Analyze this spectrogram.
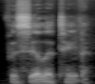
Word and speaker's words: facilitator: And the word I was stumbling upon is a facilitator. Facilitator. 5 syllables.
